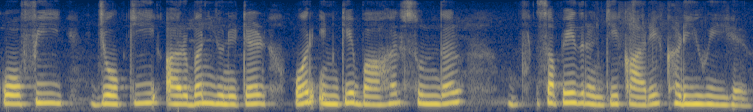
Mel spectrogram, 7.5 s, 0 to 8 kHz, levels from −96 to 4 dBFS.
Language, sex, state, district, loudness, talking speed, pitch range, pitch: Hindi, female, Rajasthan, Jaipur, -15 LUFS, 125 wpm, 225-250 Hz, 230 Hz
